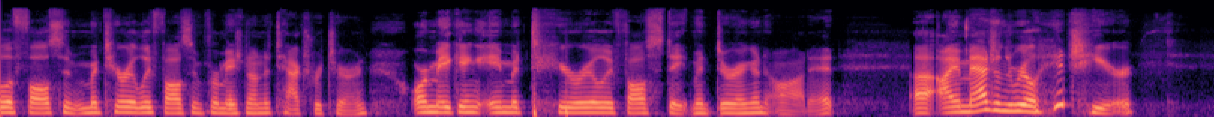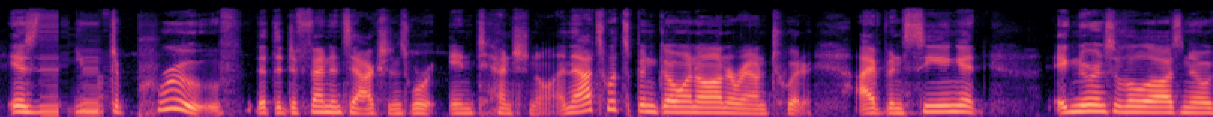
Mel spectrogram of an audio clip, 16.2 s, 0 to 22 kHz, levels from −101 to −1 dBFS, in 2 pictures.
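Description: At 3.56 to 3.80 s, between "return or making a" and "false statement during an", a loud pop strikes twice. It peaks about 10 dB above the speech, likely from a voltage pulse.

At 7.99 s, after "the real hitch here", comfort noise replaces the background for 120 ms. The level shifts about 4 dB. Discontinuous transmission is the likely cause.

From 8.36 to 8.82 s, before "to prove that the", the voice turns to a robotic buzz at 100 Hz. Most of it likely comes from repeated 10 ms buffers.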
